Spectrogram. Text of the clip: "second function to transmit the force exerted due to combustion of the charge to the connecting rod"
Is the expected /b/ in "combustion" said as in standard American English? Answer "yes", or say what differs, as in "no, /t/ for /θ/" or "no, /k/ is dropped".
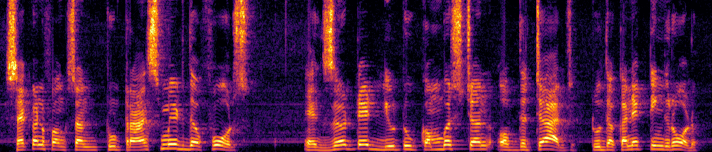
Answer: yes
